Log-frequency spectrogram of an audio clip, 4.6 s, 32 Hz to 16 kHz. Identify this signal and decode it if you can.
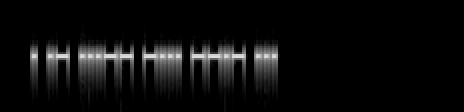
Morse code, heard as a keyed tone, about 30 wpm, 700 Hz. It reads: EA3BQS
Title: DXCC-100 Call Signs - 6 Characters - 30wpm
